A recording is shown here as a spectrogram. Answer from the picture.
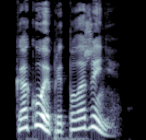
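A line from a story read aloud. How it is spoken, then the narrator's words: Exclamation. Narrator (Russian): воскликнул я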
